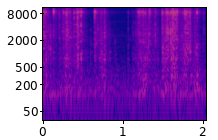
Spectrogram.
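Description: Plastic wrapping bag crinkling as a computer mouse is pulled out of it. The crinkling comes in two spells with a brief lull about a second in.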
